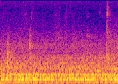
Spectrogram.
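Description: Room tone in a lecture room: a steady low hum with a few faint, irregular ticks.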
